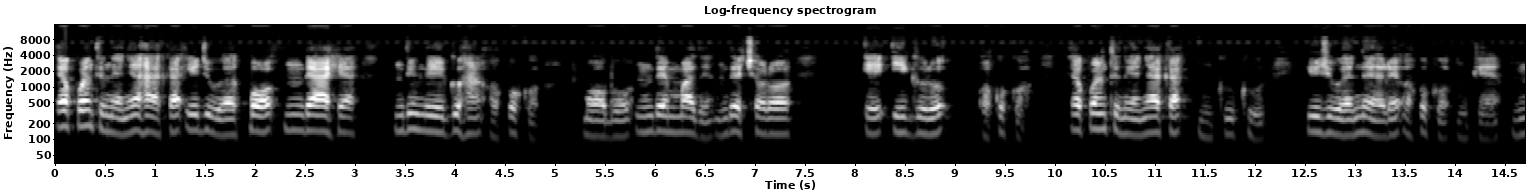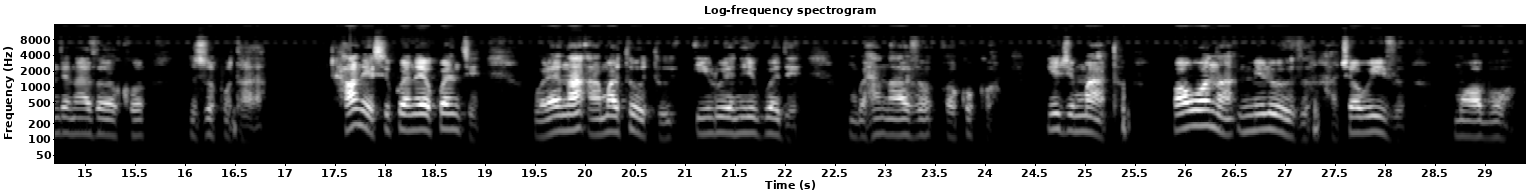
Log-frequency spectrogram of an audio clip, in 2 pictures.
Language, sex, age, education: Igbo, male, 60+, tertiary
